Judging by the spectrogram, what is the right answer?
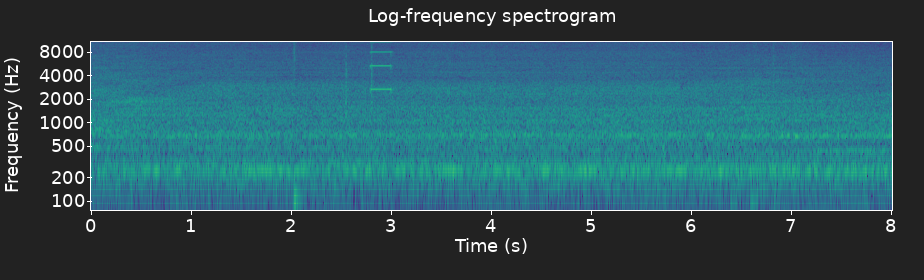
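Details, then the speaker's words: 12/24 V off-grid split air conditioner on a 1987 Mercedes Unimog 1300L camper: steady low compressor hum with a short beep, vibrating into the cabin; running normally and cooling. "Oh yeah, I can hear the compressor. It's actually vibrating in the house a little bit."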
